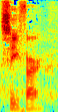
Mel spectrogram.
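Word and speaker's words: Sefar: At the Corn Utilization Technology Conference, I'm visiting, and it's CIFAR, is how you pronounce it? – That's correct, CIFAR.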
